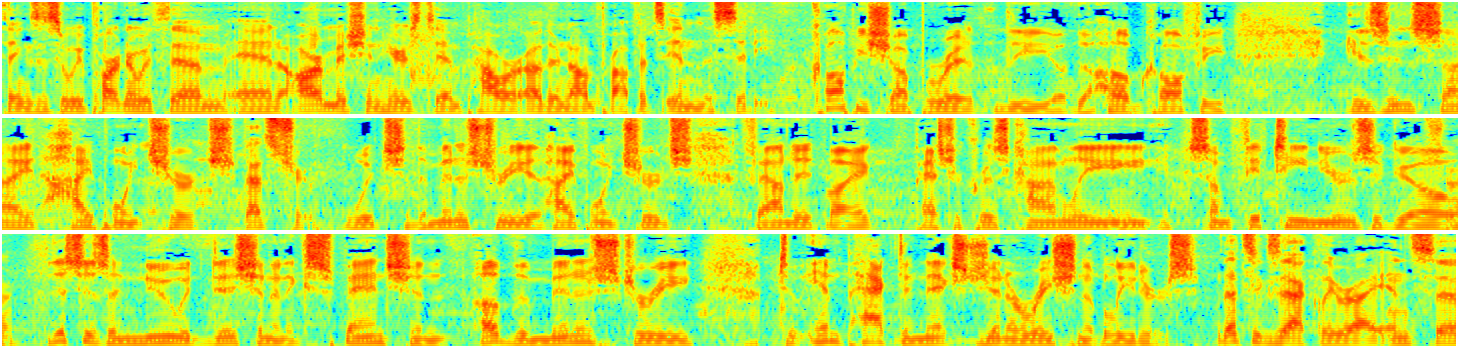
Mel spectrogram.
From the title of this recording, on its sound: Live from the HUB Coffeehouse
